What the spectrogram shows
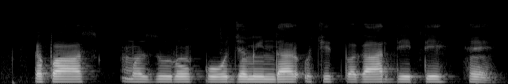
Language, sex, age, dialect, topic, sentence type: Hindi, male, 18-24, Garhwali, banking, statement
